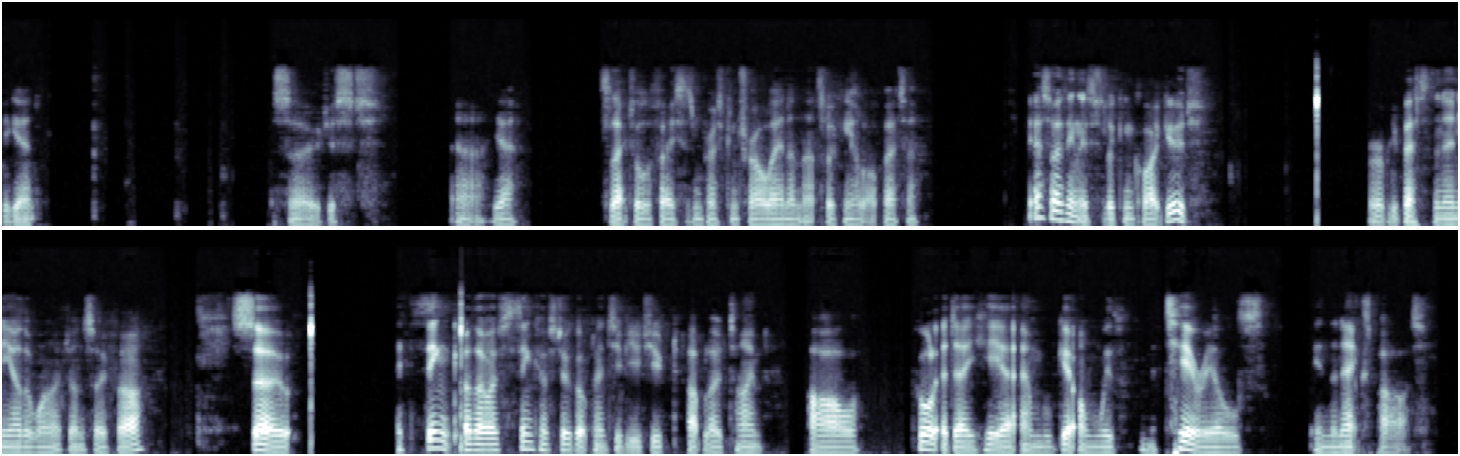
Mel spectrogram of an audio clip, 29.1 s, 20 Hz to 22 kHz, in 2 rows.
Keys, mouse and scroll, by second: 0.8 ctrl+n, 1.7 ctrl+n, 2.1 ctrl+n, 7.1 Tab, 9.3-9.6 middle drag, 16.3 ctrl+s, 16.7 Tab, 18.4 Tab, 25.4-29.1 middle drag.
